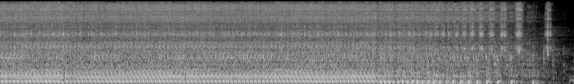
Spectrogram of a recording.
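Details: 1972 Honda CT70 single, bought at auction with a bogging problem, putters evenly at idle, pitch climbing smoothly with throttle and falling back, after timing was set with a timing light, F mark centred: normal running.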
